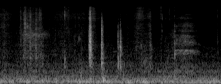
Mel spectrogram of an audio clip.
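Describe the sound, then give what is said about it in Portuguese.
A woman parking her car out front, maneuvering at low speed: a steady, muffled engine rumble with a couple of brief mechanical clicks, with no one talking. “Ajudar uma senhora estacionando o carro aqui na frente, que não ia dar.”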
